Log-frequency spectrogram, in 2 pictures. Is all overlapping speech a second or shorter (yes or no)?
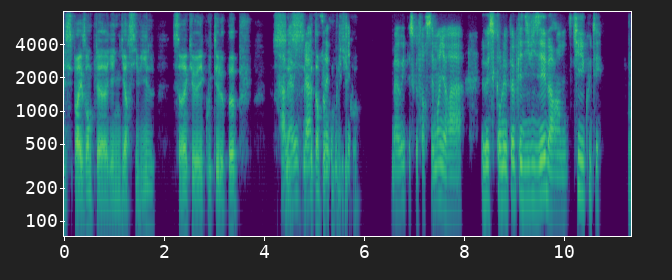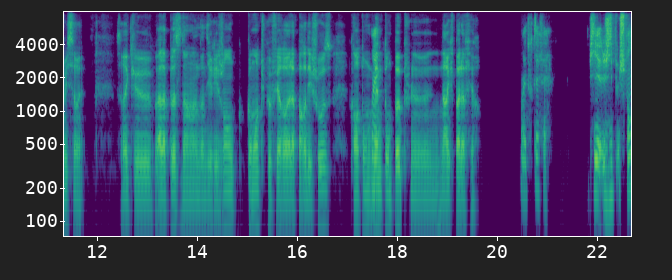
no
